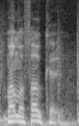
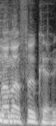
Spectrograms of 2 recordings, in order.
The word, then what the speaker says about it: Momofuku: Oh, Momofuku. Or Fuku. – That was the best food. – Momofuku, yeah.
